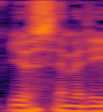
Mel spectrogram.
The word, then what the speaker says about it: Yosemite: Is that how you say it? – What? – Yosemite. – No, Yosemite, you got it.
